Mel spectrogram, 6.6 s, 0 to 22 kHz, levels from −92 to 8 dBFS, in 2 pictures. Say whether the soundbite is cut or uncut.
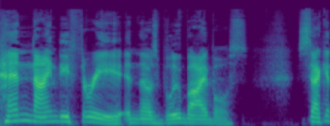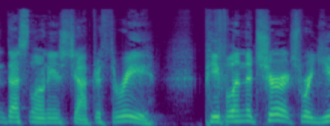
uncut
